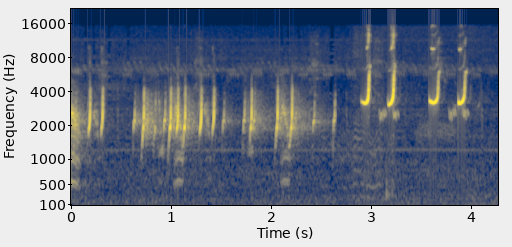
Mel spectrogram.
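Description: A rain quail gives quick bursts of sharp, high chirps, then louder piercing double whistles repeated about once a second.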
